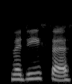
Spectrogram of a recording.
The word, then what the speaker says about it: Medesis: yep so say your last name for me medisa you said it right okay I said it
